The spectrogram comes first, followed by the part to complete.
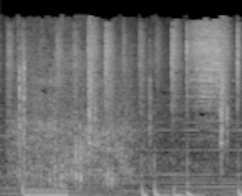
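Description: Music with a deep bass line and falling bass glides, mixed with the rolling and clacking of a skateboard.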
